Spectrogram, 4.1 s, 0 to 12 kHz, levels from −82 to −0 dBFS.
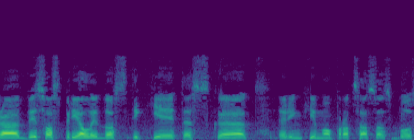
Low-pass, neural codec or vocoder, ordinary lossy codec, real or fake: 7.2 kHz; none; MP3, 32 kbps; real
